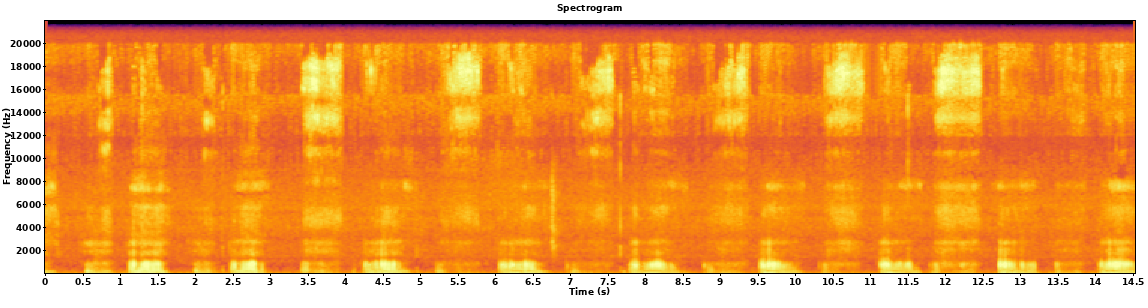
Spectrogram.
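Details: Baby (a twin) snoring in deep sleep: steady soft snores with each breath, some with a fluttering buzz, about 38 breaths a minute.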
